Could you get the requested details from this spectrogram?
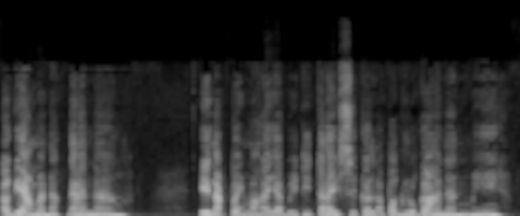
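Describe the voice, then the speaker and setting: A woman's voice: high voice, flat delivery, a little fast, a bit bright, no echo. A woman with an Ilocano accent acting a dutiful young mother, polite to her elders, in a family drama. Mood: polite, anxious.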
